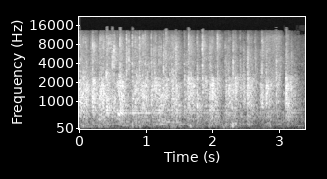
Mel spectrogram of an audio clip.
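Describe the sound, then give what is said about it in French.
An audience applauds the invited guests on the programme Les cahiers de l'emploi on Radio Campus 88.3 FM. The applause fills the whole clip, a dense, steady wash of many hands clapping at an even loudness without any voices on top. “On va applaudir alors nos invités et puis on leur dit encore merci.”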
